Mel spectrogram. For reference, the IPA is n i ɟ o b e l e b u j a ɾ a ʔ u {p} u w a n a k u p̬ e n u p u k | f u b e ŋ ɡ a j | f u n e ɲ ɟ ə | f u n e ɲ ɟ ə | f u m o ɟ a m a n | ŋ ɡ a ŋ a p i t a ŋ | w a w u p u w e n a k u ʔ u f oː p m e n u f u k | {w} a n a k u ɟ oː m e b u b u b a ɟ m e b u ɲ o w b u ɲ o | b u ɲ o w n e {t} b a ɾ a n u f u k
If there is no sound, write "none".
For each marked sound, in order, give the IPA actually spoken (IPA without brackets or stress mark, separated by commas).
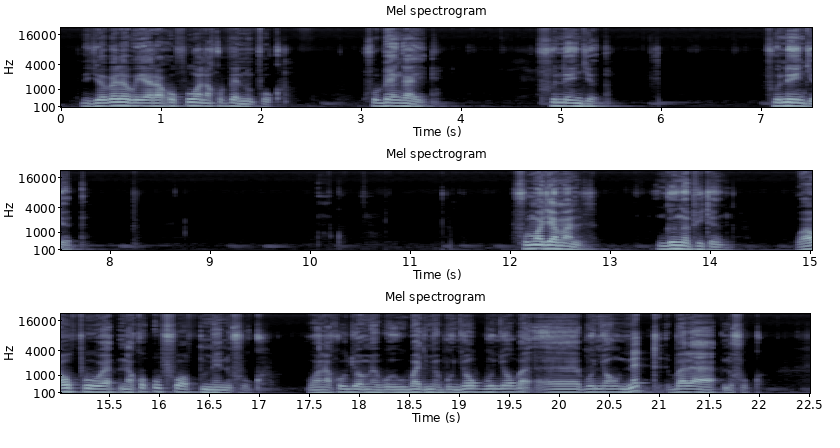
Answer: p, w, t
